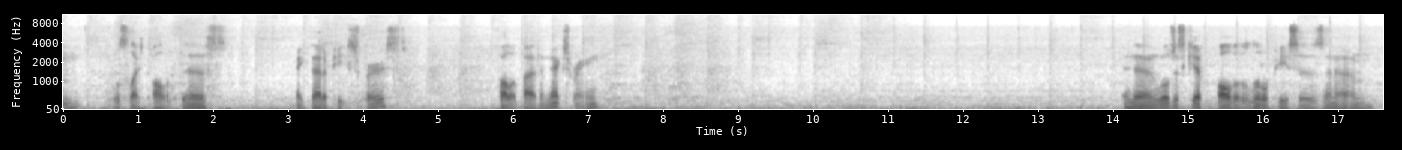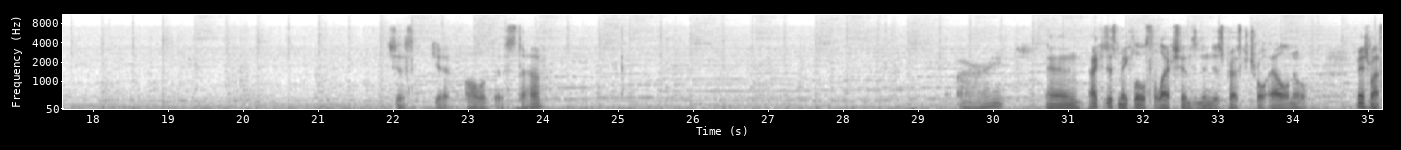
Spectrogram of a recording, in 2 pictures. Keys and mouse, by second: 1.4 l, 1.8 l, 2.8 p, 3.9-8.2 typing, 9.9 l, 10.5 o, 11.4 Escape, 11.8 p, 13.0-16.0 typing, 17.1-24.8 middle drag, 29.2 click, 30.7 ctrl+i, 31.5 middle click, 33.3 p.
